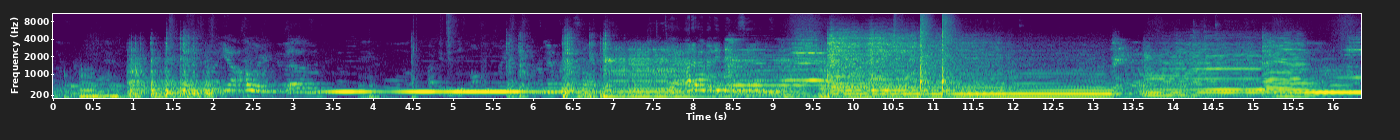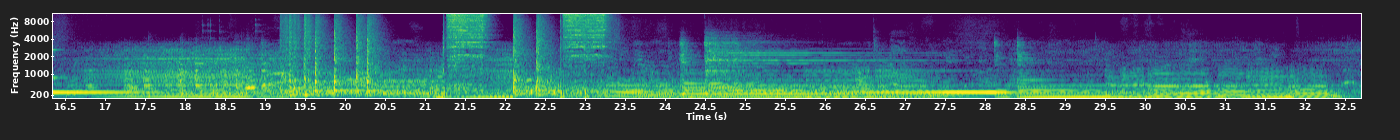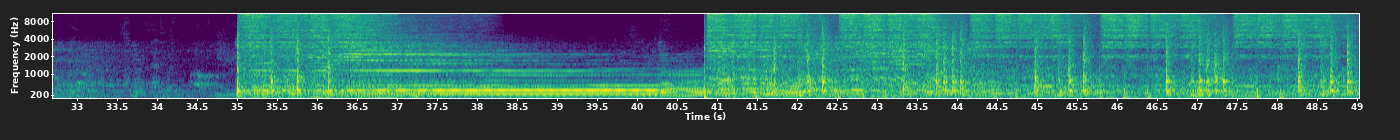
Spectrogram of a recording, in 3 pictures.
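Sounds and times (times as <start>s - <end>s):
rock band playing: 0.0s - 2.5s, 3.3s - 33.9s, 34.8s - 49.0s.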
